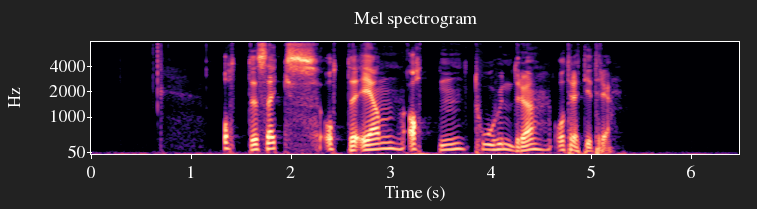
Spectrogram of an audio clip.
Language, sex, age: Norwegian, male, 33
